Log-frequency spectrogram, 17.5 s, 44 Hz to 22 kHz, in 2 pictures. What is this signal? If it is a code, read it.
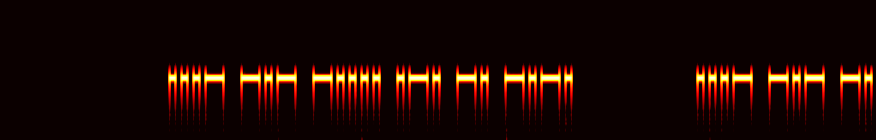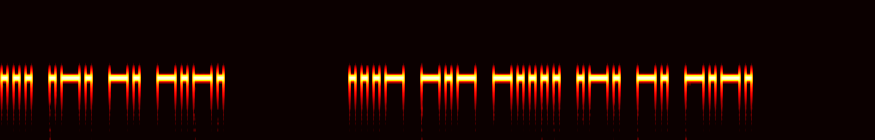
Morse code, heard as a keyed tone, about 20 wpm, 700 Hz. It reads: VK6RNC VK6RNC VK6RNC
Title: DXCC-100 Call Signs - 6 Characters - Repeated 3x - 20wpm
